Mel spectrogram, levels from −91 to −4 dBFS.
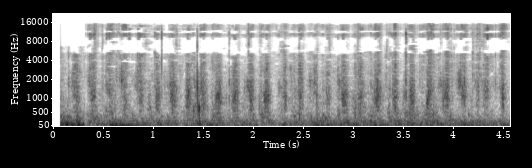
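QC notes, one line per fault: Nothing stood out on listening to this clip.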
